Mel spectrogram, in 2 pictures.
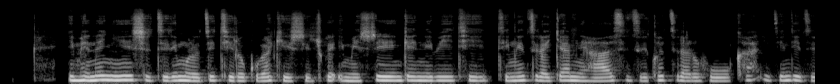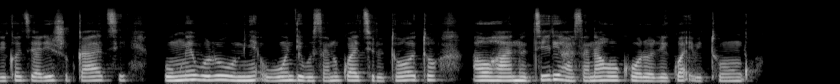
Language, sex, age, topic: Rundi, female, 18-24, agriculture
